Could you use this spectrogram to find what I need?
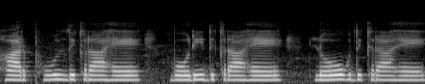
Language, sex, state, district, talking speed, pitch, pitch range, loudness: Hindi, female, Madhya Pradesh, Bhopal, 185 wpm, 210 Hz, 205-220 Hz, -16 LUFS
